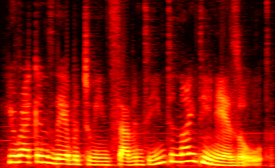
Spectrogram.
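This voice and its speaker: A woman storyteller reading scripted narration in a measured, deliberate way. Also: mid-range voice, sing-song, mellow. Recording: music bed under the voice. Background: background music.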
